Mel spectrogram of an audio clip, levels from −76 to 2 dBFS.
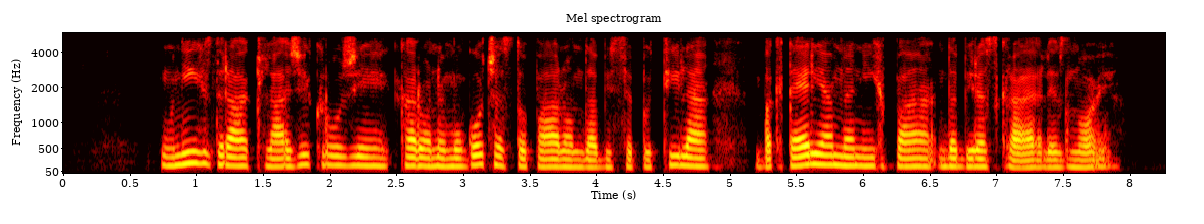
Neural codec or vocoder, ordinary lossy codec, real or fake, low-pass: vocoder, 22.05 kHz, 80 mel bands, HiFi-GAN; none; fake; 5.4 kHz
